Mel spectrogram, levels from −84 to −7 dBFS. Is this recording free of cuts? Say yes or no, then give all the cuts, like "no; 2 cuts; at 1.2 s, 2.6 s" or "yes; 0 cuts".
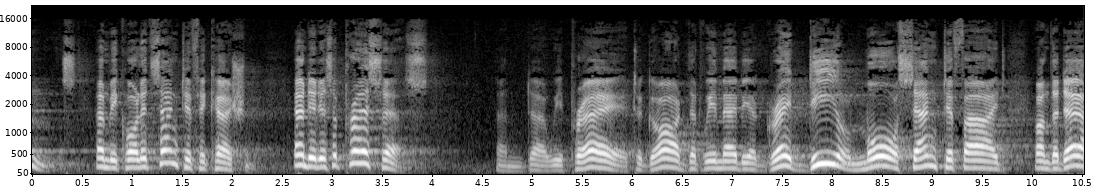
yes; 0 cuts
